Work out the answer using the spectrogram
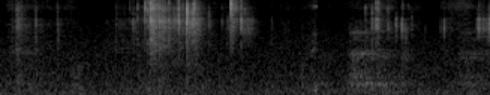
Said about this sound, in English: Yep, that box is ideal for rolling dice into as well. Perfect.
